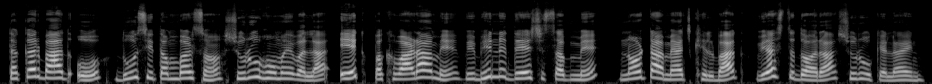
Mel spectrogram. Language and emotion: Maithili, neutral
